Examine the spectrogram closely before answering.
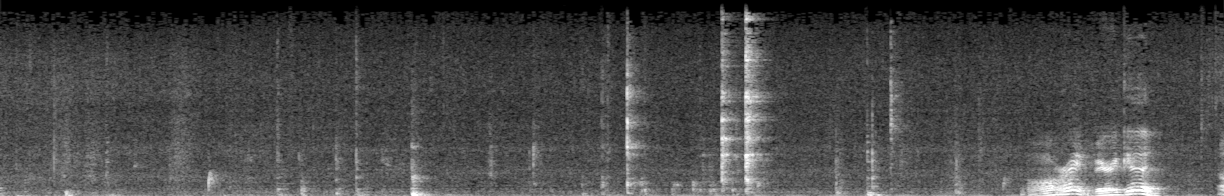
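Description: A spoon clicks and scrapes against a pot.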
